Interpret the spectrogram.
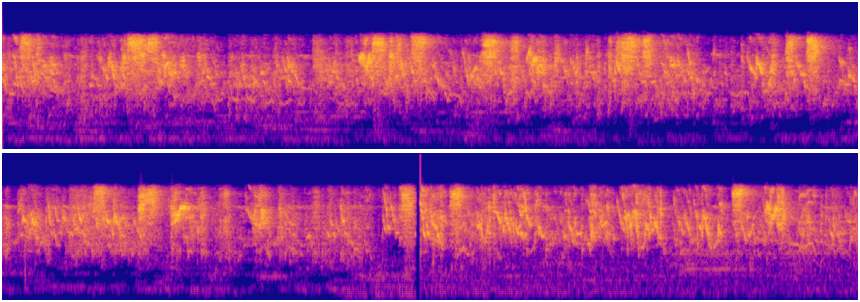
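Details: Budgies chattering together: a dense, continuous wall of high chirps, squeaks and warbles with no pauses, steady throughout.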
